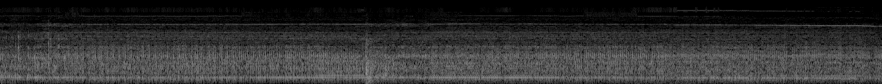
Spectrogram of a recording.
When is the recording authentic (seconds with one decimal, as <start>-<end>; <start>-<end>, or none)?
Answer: 0.7-3.7; 4.3-8.8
